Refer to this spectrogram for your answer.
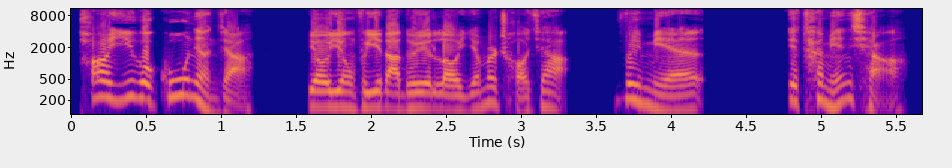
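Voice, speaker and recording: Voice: medium pitch, big pitch swings, moderate pace, a little mellow, no room sound, clean studio sound, close to an everyday voice. A performer voicing a kind-hearted young woman who frets aloud and questions things. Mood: fretful. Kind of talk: audio drama acting.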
